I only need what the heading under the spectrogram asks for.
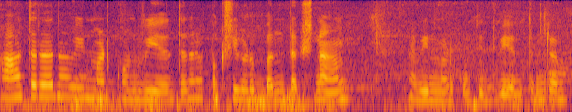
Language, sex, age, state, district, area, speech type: Kannada, female, 18-30, Karnataka, Gadag, rural, spontaneous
